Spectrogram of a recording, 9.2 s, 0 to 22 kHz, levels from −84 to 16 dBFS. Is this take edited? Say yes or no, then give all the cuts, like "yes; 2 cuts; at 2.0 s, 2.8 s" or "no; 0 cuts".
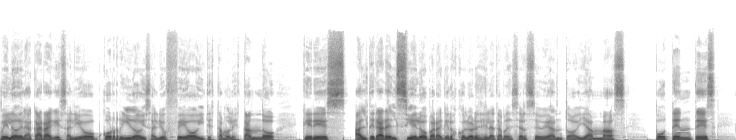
yes; 1 cut; at 4.3 s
